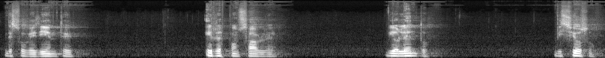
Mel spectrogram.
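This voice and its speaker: A man preaching a sermon as pastor, dropping to a hushed, low delivery and then rising to loud, emphatic declarations. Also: fairly even intonation, drawn-out words, long pauses. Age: adult. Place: church sanctuary. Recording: long reverb of a church hall.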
